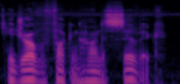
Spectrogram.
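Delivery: ordinary delivery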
